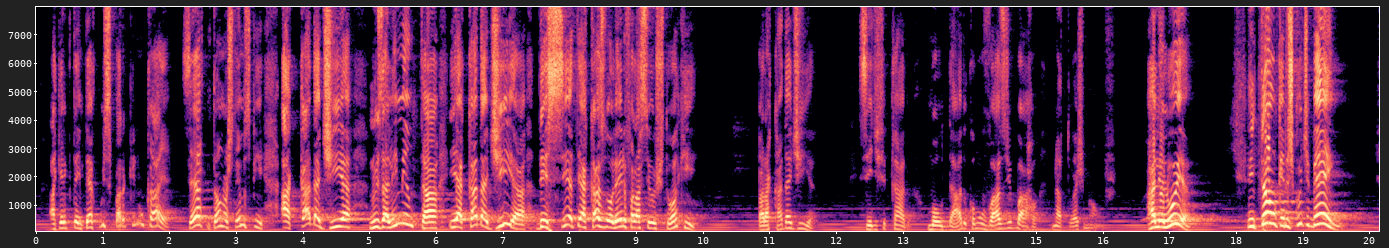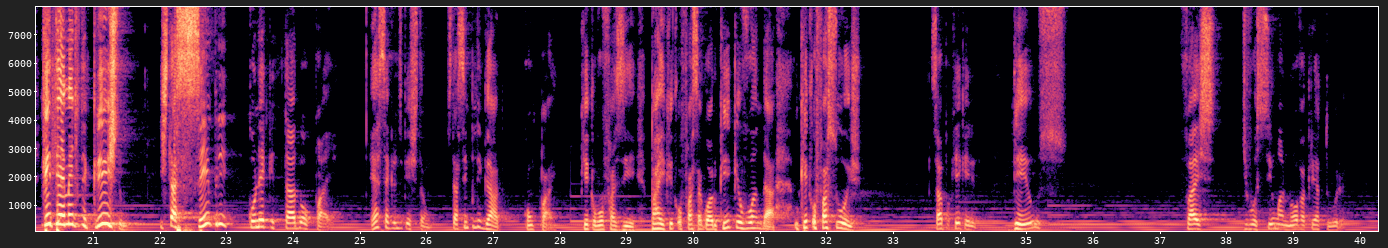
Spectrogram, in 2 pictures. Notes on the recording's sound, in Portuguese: Áudio da mensagem ministrada no Culto de Celebração realizado no Domingo, 26.05.2019 na Igreja Cristo Salva Campinas.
